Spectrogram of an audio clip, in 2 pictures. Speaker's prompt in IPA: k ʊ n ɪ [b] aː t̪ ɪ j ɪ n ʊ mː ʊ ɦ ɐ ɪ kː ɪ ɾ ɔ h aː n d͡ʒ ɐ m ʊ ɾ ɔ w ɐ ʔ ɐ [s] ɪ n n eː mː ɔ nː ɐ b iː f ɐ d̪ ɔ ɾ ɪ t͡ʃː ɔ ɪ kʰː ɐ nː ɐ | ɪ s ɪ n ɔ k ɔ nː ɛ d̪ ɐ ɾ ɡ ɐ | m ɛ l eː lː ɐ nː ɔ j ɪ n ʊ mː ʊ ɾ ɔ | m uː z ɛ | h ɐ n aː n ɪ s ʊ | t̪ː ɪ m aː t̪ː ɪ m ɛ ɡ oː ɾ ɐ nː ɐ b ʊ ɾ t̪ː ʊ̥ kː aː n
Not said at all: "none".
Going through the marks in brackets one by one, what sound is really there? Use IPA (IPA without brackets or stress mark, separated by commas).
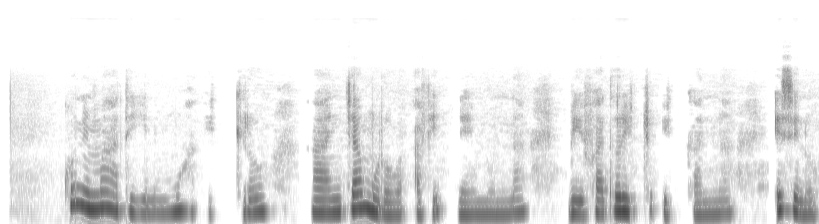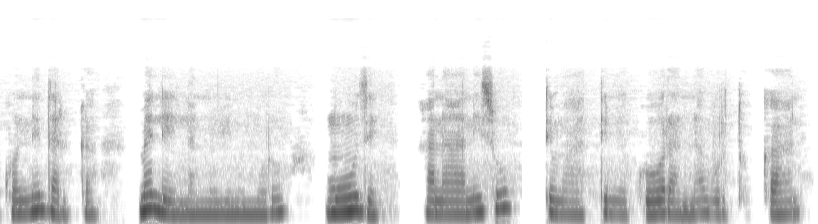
m, f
